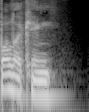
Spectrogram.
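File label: "bollocking", British English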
